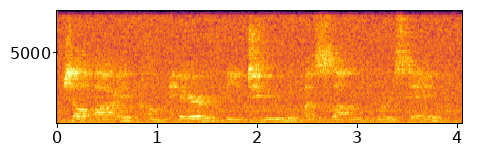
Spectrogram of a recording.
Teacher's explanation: The first syllable is unstressed, and it is followed by a stressed syllable. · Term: iambic pentameter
